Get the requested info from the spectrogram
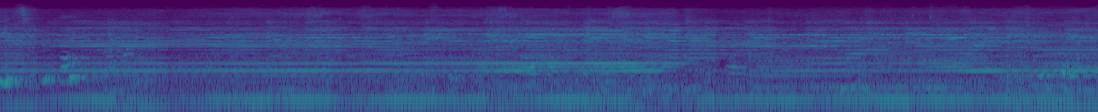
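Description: Corded electric hair clippers buzzing steadily as they shear hair from a head.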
